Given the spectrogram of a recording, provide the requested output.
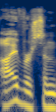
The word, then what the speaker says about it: Iwersen: We pronounce it Iverson, but we use a W to mess everybody up.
